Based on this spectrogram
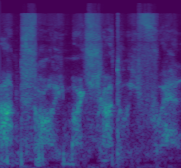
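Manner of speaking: very hushed, apologetic little whisper. A character on his turn whispers apologetically to the shadow. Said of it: "he seems to be whispering".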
